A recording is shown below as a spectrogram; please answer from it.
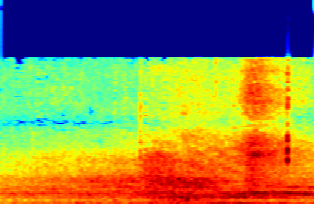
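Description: A car driving past close by on the street, its tyre and engine noise swelling to a peak near the end, over a steady low rumble of traffic.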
